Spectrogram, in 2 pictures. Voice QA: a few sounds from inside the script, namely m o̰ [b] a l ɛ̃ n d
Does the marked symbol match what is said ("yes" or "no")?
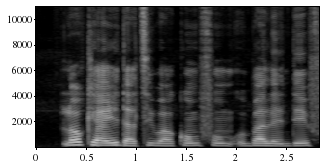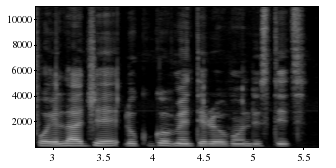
yes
